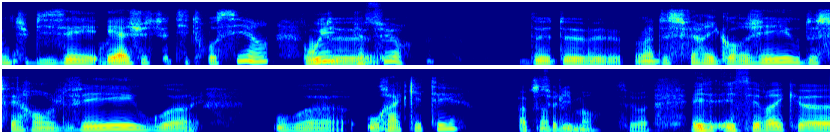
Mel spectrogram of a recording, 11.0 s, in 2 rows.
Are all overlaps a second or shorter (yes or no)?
yes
